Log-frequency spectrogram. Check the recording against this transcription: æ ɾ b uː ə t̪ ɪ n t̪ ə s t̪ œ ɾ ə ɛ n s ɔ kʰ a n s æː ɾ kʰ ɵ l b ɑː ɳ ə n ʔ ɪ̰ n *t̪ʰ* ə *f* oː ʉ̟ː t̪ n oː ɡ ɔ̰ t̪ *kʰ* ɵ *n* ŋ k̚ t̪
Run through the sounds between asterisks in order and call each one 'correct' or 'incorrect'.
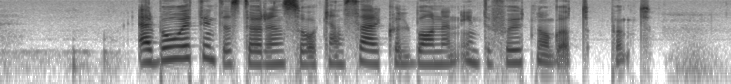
incorrect, correct, incorrect, incorrect

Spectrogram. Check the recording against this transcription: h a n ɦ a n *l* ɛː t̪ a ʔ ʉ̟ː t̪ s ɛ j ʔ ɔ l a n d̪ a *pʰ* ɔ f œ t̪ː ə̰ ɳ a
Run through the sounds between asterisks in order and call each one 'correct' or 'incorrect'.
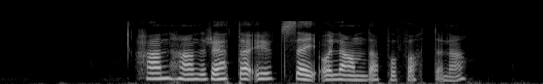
incorrect, correct

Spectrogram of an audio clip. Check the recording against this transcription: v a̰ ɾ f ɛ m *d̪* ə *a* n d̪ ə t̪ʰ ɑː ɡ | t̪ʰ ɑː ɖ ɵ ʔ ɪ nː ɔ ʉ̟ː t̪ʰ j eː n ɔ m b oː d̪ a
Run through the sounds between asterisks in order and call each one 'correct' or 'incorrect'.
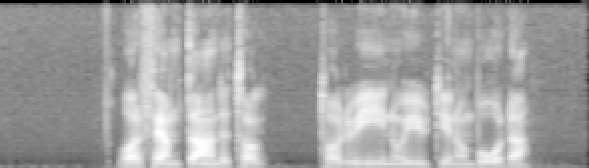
incorrect, correct

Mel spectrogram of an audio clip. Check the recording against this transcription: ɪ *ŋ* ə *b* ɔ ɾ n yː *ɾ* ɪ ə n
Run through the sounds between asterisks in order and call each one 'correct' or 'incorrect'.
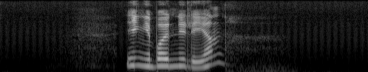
correct, correct, incorrect

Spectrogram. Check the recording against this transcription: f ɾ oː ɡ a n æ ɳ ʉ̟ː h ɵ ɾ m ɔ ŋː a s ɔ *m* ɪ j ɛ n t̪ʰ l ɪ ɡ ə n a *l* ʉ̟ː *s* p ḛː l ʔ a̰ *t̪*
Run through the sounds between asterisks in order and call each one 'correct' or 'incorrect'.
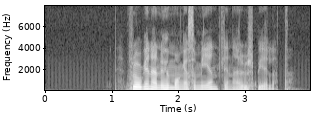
correct, incorrect, incorrect, correct

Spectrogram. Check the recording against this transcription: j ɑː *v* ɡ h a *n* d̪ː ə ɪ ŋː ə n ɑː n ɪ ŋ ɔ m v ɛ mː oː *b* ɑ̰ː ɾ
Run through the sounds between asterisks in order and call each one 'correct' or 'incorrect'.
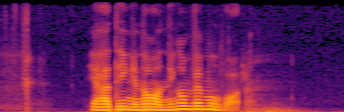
incorrect, incorrect, incorrect

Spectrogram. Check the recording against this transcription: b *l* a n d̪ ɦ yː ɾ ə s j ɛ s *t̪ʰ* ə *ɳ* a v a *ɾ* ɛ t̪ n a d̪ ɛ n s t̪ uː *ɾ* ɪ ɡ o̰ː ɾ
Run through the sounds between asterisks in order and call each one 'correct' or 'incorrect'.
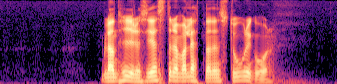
correct, incorrect, correct, incorrect, correct

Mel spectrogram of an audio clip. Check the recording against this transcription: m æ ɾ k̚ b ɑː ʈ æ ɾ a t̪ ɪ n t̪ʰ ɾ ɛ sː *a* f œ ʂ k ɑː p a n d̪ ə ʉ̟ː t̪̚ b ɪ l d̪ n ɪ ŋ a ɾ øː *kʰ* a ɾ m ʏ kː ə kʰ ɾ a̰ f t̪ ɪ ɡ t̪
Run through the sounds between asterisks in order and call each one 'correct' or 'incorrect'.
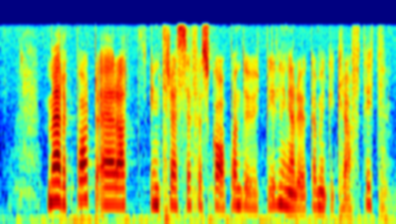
incorrect, incorrect

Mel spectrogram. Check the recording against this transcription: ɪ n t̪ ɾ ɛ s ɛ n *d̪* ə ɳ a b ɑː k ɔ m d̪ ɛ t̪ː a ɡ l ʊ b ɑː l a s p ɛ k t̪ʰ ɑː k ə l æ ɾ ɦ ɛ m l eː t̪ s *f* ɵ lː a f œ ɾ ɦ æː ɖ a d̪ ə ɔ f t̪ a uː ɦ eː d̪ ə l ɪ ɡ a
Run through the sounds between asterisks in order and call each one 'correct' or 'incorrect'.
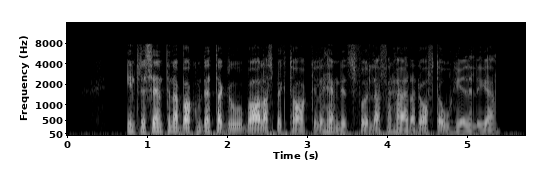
incorrect, correct

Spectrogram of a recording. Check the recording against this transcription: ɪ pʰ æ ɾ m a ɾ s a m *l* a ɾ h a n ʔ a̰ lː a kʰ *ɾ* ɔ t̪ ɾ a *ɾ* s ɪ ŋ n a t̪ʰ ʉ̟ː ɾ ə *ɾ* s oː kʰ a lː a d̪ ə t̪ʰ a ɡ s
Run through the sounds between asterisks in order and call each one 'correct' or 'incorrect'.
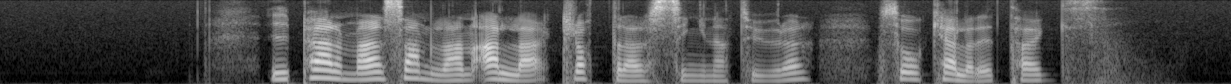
correct, incorrect, correct, correct

